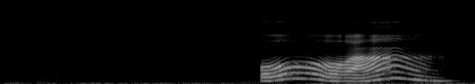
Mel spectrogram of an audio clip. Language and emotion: Russian, positive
